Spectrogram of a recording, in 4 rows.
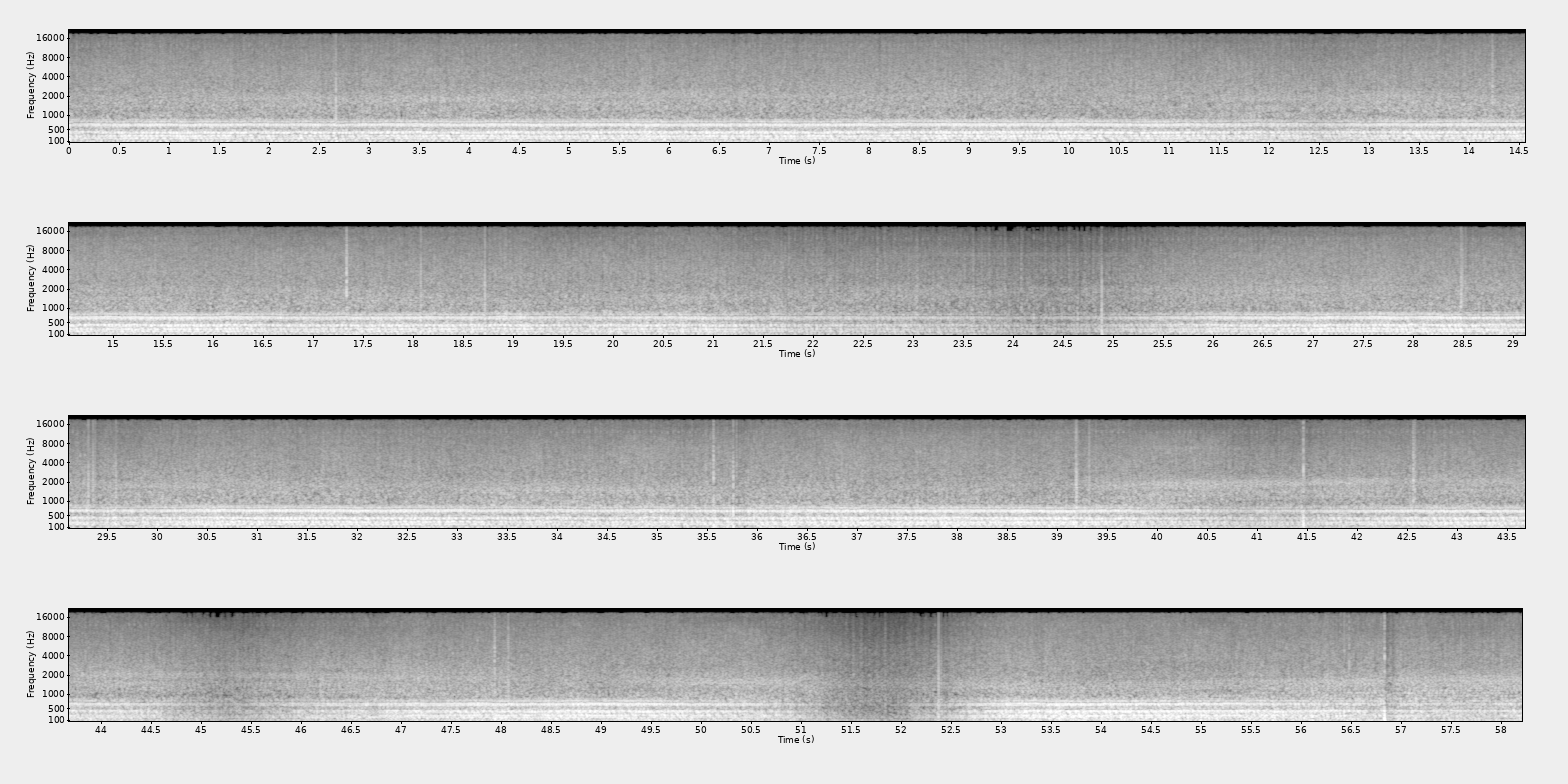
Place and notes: Jūrmala, Latvia, EMF at firefighters; base
slow walk with electromagnetic device Ether around Jurmala's firefighters base
Vidzeme, Latvija, 21 July 2020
